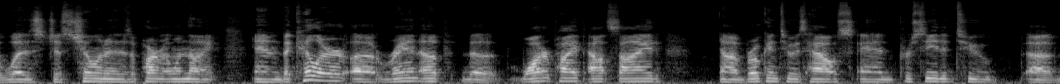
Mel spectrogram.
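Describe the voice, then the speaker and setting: This host of a horror series analysis video is a man with a medium-pitched, fairly bright voice. He delivers casual, conversational commentary that includes hesitations and informal asides.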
